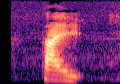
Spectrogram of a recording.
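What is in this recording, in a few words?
"tae", Mooré; pull several things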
